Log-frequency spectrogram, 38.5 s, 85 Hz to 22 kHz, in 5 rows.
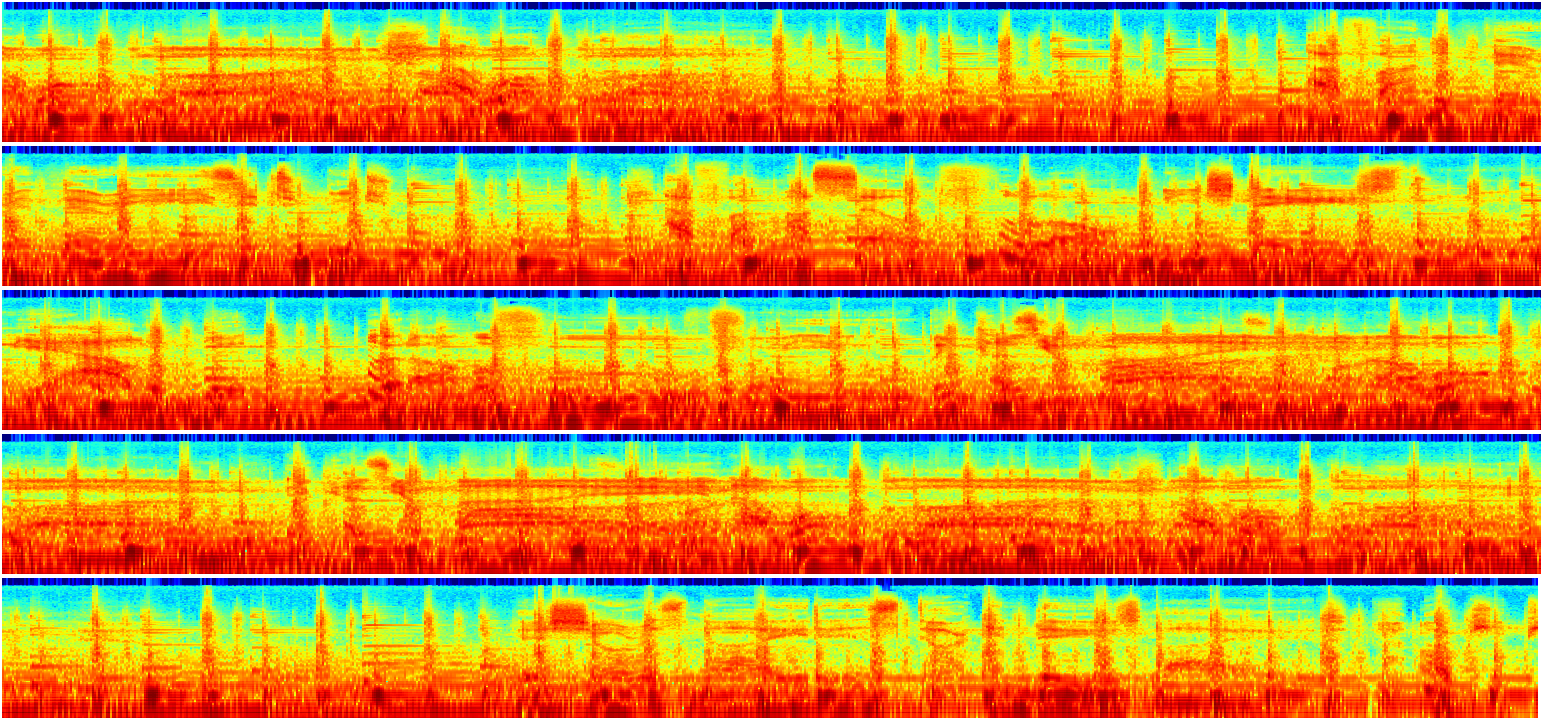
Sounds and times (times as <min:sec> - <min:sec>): Music: 0:00.0 - 0:38.4.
